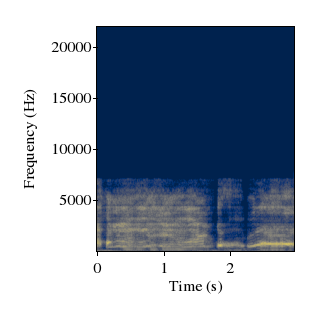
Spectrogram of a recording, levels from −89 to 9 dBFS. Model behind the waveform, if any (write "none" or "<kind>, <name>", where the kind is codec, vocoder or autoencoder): codec, SNAC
